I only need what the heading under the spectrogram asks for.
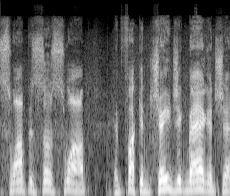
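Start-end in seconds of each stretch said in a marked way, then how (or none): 0.0-1.3 loud, raised, screaming yell. Retelling what others kept screaming in the stream: imitating people screaming. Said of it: "you guys were screaming".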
